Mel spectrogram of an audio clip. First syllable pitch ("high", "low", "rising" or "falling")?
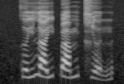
rising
